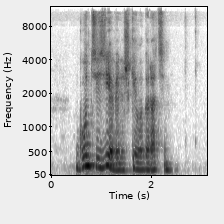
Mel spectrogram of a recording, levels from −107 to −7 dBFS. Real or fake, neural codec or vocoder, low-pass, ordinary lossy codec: real; none; 10.8 kHz; Opus, 24 kbps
